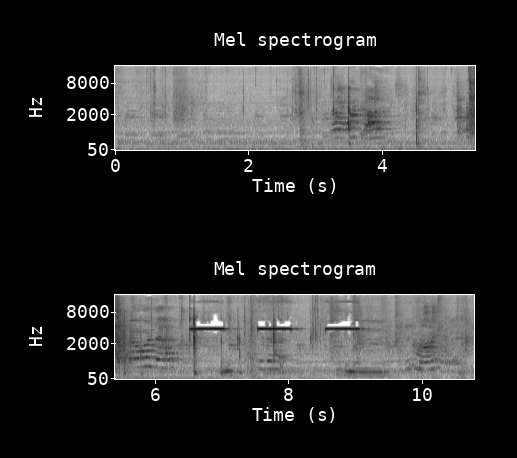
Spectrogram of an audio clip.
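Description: Instant Pot electric pressure cooker beeping three times, each a steady high tone about half a second long, in the latter half: the signal that the saute program it was just set to has started heating. Before the beeps a child's voice is heard talking.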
